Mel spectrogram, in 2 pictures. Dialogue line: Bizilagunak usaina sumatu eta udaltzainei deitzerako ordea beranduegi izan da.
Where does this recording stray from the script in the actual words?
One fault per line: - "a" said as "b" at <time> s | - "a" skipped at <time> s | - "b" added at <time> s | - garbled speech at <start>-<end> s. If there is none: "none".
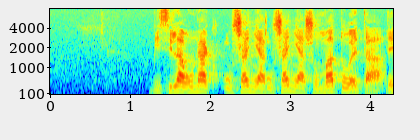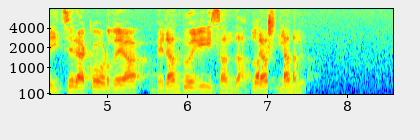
- "usaina" added at 2.8 s
- "udaltzainei" skipped at 4.0 s
- garbled speech at 6.8-7.5 s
